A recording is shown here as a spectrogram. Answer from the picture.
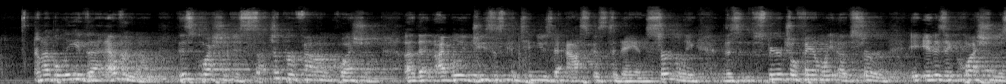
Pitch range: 160-215 Hz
